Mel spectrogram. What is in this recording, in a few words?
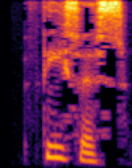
"Thesis", English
